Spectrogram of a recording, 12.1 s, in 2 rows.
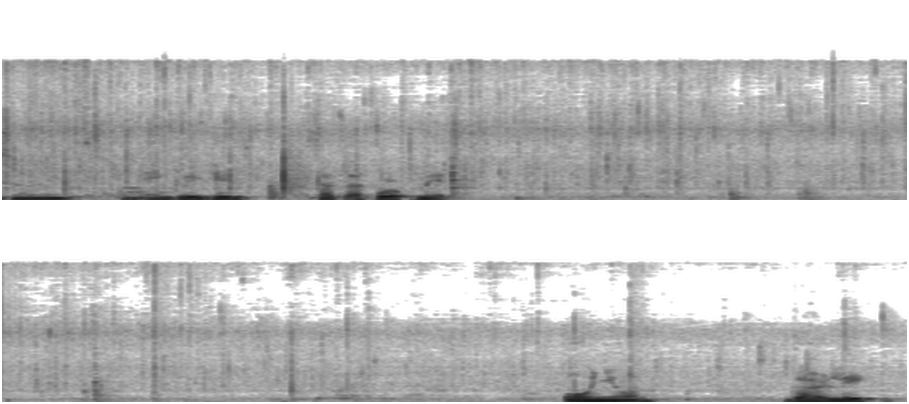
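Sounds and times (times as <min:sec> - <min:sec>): vegetables sizzling in a pan: 0:00.0 - 0:12.0
spatula tapping a pan: 0:01.6 - 0:02.1, 0:03.0 - 0:05.8, 0:06.6 - 0:06.9.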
